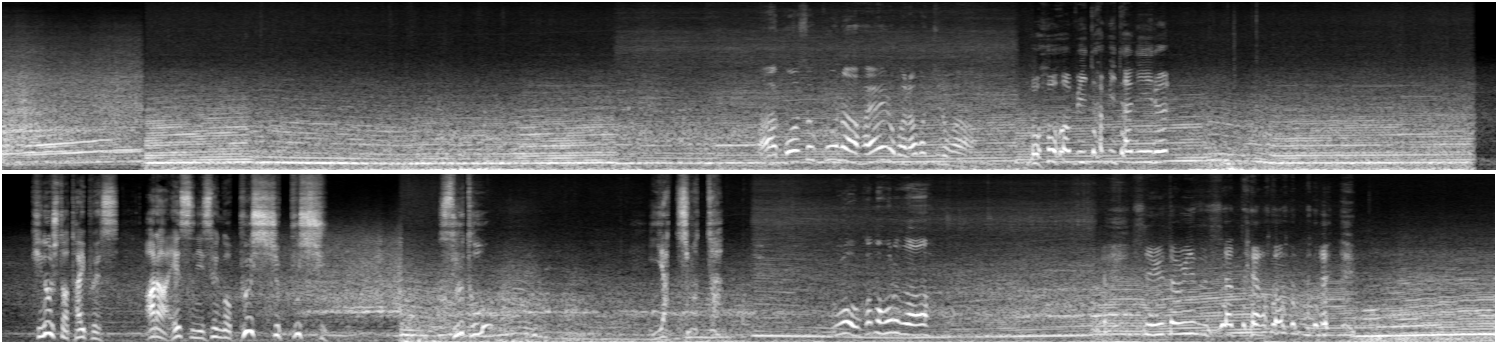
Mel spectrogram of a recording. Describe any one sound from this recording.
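A sports car engine roars loudly, rising and falling as it revs.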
